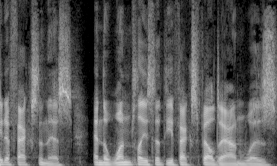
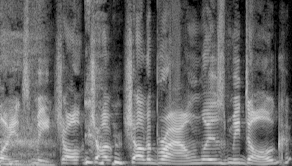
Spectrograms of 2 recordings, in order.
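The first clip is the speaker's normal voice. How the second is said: thick mock Cockney, pitched high; hammed-up Cockney cartoon child; high, stumbling comic Cockney voice; Charlie Brown; 7 semitones higher, slower than usual. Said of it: "have thick Cockney accents".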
